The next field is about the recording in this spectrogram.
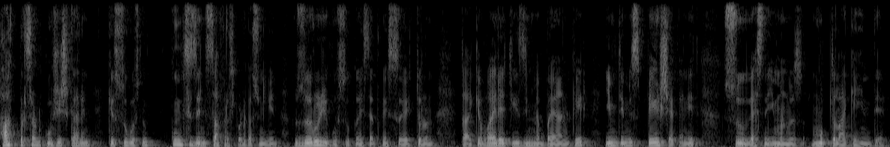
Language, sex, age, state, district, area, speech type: Kashmiri, male, 45-60, Jammu and Kashmir, Budgam, rural, spontaneous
